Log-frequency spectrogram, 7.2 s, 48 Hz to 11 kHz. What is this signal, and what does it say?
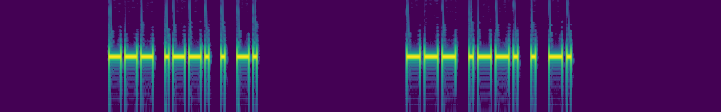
Morse code, heard as a keyed tone, about 28 wpm, 700 Hz. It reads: OPEN OPEN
